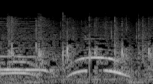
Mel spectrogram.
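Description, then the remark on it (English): A short burst of applause and crowd noise, steady clapping mixed with rising and falling whoops or cheers on top, fairly loud throughout. “Now, round of applause, everybody, for the first time.”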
